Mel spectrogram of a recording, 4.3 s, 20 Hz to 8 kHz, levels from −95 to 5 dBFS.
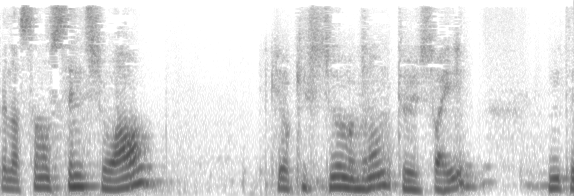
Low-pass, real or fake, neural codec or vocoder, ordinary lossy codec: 7.2 kHz; fake; codec, 16 kHz, 0.5 kbps, X-Codec, HuBERT features, trained on balanced general audio; MP3, 32 kbps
